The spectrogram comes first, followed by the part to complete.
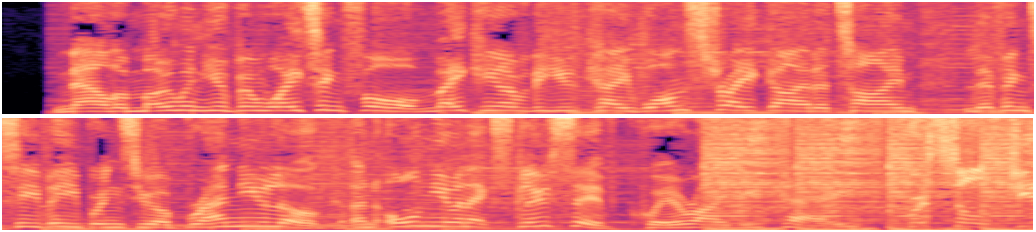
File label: Commercial Montage, Energetic Dynamic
